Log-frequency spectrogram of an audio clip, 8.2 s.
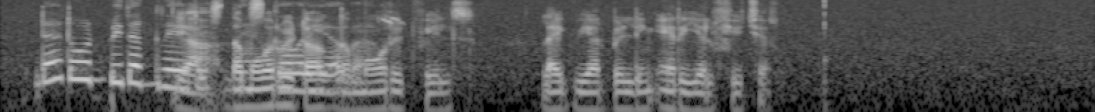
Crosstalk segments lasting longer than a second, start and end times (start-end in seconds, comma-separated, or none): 1.3-2.8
